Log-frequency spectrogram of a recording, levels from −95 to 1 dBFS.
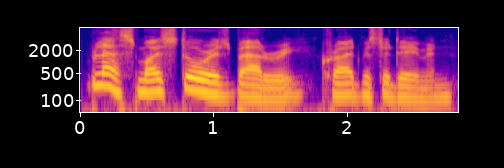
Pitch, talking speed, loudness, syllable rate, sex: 145 Hz, 150 wpm, -17 LUFS, 4.6 syllables/s, male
